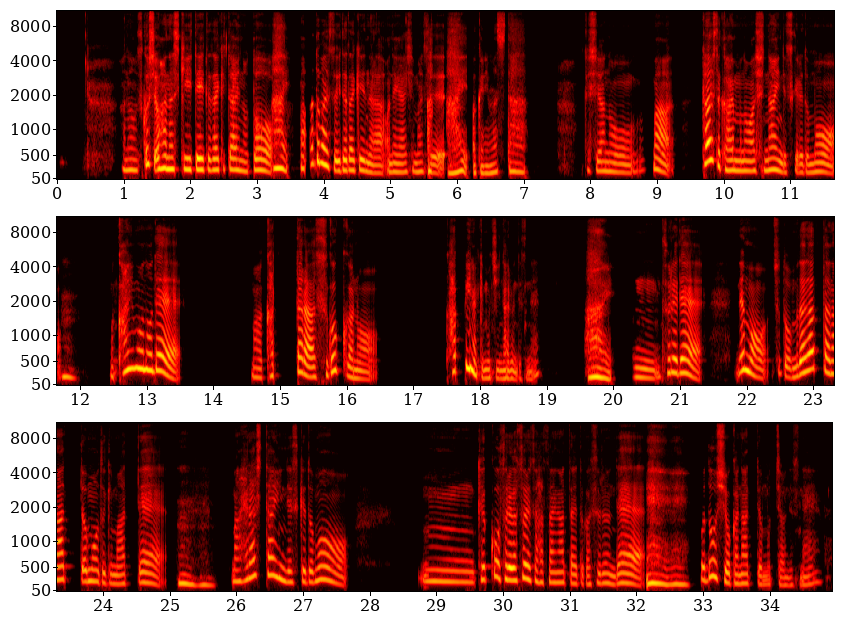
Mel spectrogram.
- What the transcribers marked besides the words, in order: other background noise; tapping
- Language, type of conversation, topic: Japanese, advice, 買い物で一時的な幸福感を求めてしまう衝動買いを減らすにはどうすればいいですか？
